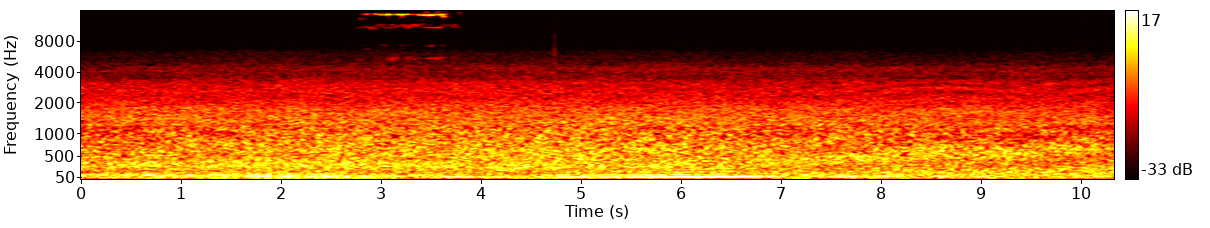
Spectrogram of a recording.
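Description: Steady rushing roar of the Niagara River's whitewater rapids. A deeper rumble swells between about five and seven seconds in.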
